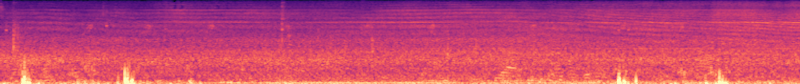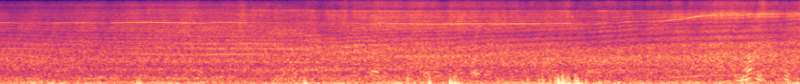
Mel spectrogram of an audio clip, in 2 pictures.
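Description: Electric ducted fan of a radio-controlled model jet in flight: a thin high-pitched whine that slides slowly in pitch as the jet passes and rises sharply near the end. A low rumble with a few short thumps runs underneath.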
